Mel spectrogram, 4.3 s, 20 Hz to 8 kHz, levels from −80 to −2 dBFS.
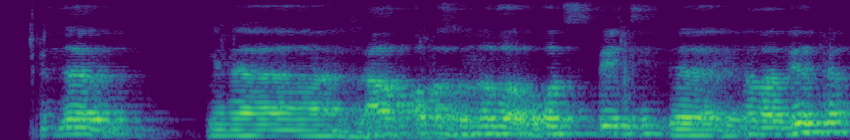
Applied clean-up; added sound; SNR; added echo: neural mask model DeepFilterNet 3.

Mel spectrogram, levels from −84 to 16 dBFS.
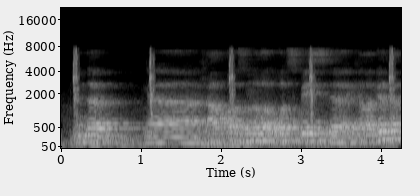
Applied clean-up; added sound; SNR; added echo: none; Tick-tock; 16 dB; reverberation time 1.3 s.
